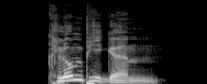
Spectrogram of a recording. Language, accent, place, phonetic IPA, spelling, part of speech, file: German, Germany, Berlin, [ˈklʊmpɪɡəm], klumpigem, adjective, De-klumpigem.ogg
- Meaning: strong dative masculine/neuter singular of klumpig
